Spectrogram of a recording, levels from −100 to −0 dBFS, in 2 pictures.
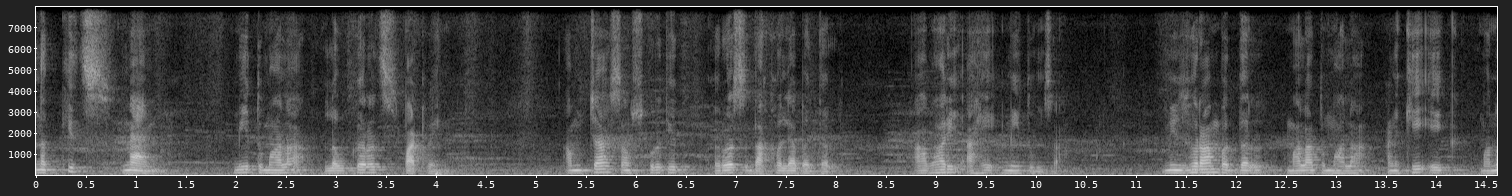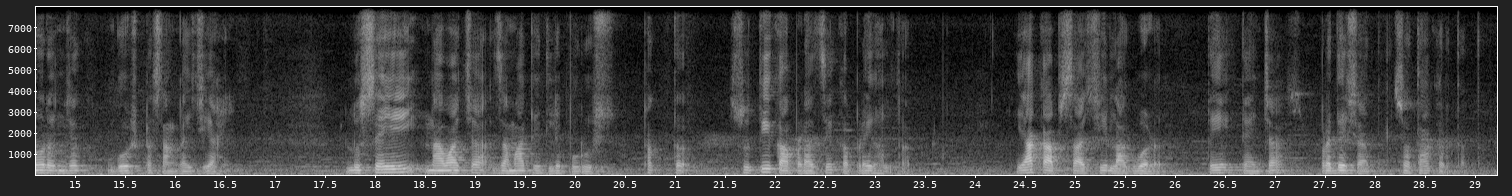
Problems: constant background noise, background conversations at intervals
